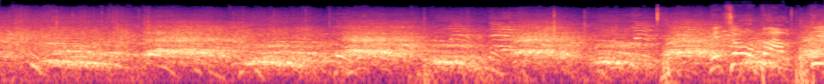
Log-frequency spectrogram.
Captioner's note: crowd chants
